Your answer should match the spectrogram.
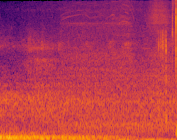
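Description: Wind rumble on the microphone outdoors, deep and steady, fading away over the first second and a half and leaving a faint open-air hiss.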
